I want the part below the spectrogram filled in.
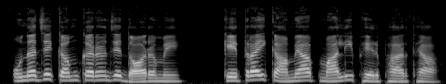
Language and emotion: Sindhi, neutral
